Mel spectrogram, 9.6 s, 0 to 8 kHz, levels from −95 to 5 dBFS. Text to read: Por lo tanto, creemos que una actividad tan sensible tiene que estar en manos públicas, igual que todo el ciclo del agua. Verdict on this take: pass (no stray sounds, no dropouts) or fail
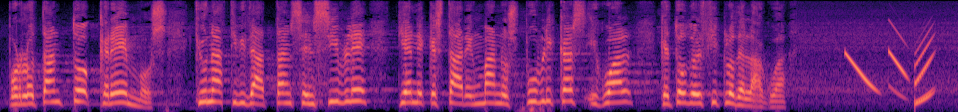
fail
